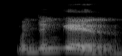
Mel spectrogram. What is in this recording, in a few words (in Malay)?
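"menjegil", Malay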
